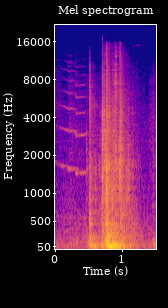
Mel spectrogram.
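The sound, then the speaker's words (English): A bedroom door being pushed shut: one solid, dull thunk with a short rattle trailing after it, heard alone. “then strides into his room and pushes the door closed, their eyes still locked.”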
